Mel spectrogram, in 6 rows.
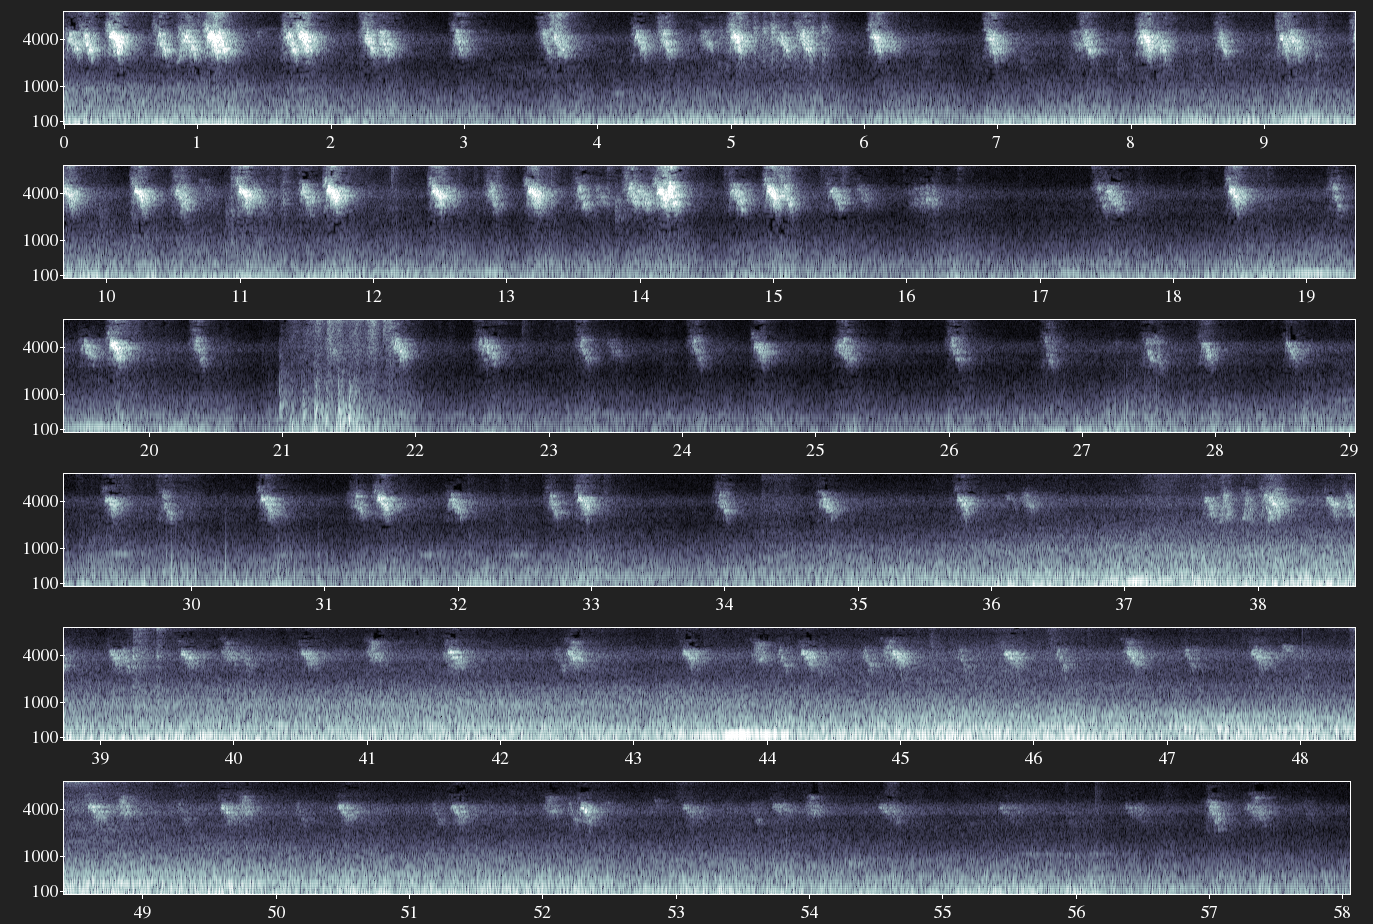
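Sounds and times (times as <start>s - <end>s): small bird chirping: 0.0s - 16.6s, 17.4s - 35.0s.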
